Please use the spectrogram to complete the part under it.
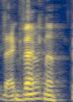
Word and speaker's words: Vecna: like the Eye and Hand of Veshna. I'm assuming I'm saying that right. I know that's like a really... – Isn't it Vecna? – Vecna. – Why did I think it was Veshna?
